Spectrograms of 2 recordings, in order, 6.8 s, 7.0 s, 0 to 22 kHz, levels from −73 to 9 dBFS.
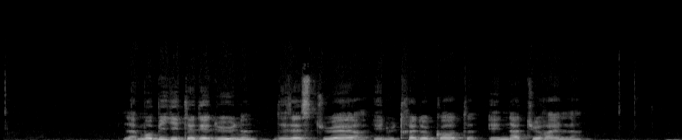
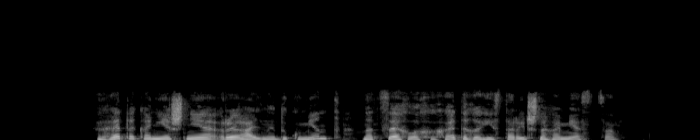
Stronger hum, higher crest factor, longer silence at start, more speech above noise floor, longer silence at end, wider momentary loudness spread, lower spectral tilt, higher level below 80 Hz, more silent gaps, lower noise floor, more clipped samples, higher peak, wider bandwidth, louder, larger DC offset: neither; about the same, 16 dB vs 18 dB; first, 1.25 s vs 0.95 s; second, 34 dB vs 58 dB; second, 0 s vs 0.85 s; about the same, 11 LU vs 11 LU; about the same, -5 dB/octave vs -5 dB/octave; first, -58 dBFS vs -66 dBFS; neither; second, -58 dBFS vs -82 dBFS; neither; second, -10 dBFS vs -6 dBFS; first, 15 kHz vs 8.2 kHz; about the same, -25 LUFS vs -24 LUFS; neither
